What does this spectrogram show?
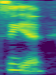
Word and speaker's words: Sia: And they be like, it ain't Cisa, it's Sia.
